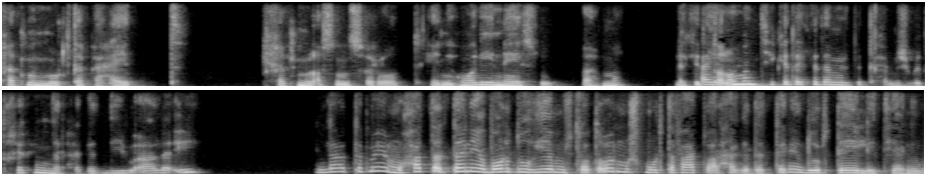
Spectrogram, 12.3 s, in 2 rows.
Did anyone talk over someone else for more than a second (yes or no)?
no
